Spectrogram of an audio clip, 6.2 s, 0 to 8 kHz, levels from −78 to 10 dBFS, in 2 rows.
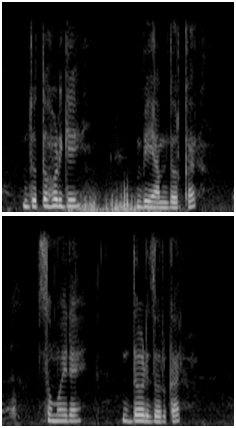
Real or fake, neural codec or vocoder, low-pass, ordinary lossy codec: real; none; 7.2 kHz; none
